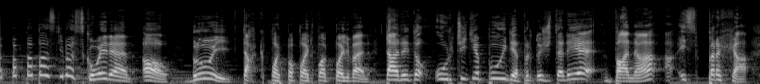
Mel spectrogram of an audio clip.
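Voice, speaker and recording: Excitable young male gaming YouTuber, high voice, chatty play-by-play over faint music. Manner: excitable, chatty, exclaims and swears mildly. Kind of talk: casual game commentary.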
